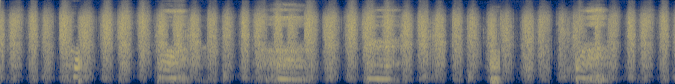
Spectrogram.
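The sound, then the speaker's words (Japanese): An armpit is scrubbed during washing: many quick, regular rasping strokes in a steady rhythm, fairly loud and continuous, with no talk. “まずは脇からゴシゴシしますね。そう、ゴシゴシゴシゴシ。”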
